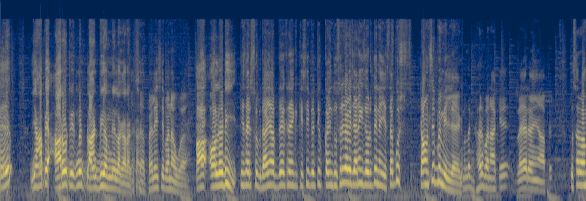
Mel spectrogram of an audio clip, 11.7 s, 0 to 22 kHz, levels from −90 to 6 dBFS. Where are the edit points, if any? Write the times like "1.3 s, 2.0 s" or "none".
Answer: 4.7 s, 9.2 s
